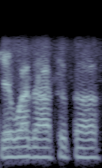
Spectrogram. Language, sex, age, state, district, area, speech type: Marathi, male, 30-45, Maharashtra, Nagpur, rural, conversation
